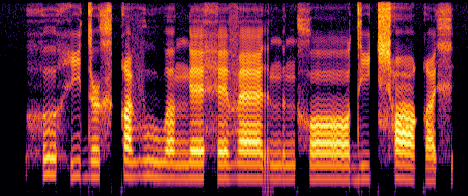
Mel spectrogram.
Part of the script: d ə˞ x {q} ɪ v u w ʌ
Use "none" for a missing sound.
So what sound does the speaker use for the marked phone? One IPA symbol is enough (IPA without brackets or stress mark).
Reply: q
